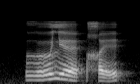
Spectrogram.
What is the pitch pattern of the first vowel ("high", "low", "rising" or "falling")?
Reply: rising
